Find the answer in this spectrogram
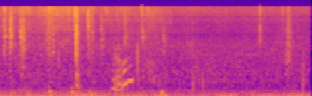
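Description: A small dog's claws and paws clicking irregularly on wooden playground steps, over a low rumble of wind on the microphone. A brief rising squeak comes about a second in.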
